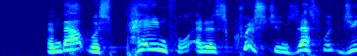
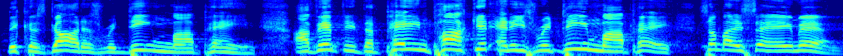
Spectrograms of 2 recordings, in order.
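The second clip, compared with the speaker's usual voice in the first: louder preaching voice; preaching rising; 2 semitones lower, 6 dB louder than usual. Real, not acted. Pastor preaching redemption to the congregation, building louder. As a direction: preach it with growing force.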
